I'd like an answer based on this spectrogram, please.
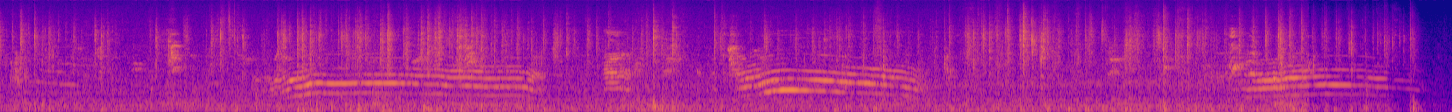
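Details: An older sister dog answers the younger dog's crying with howls: three long, gently falling tones, each lasting two to three seconds, over constant crackling, scratchy background noise.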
